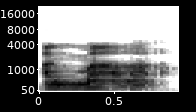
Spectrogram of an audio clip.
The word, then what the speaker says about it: angmaa: It's nga, but it's followed by ma. The word is angmaa, painted body marks.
